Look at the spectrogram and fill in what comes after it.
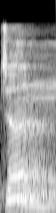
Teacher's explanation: نون مشدد پہ غنہ ہے 2 حرکات آواز ناک کے پانسے میں لے جائیں گے، ناک ہر زبر قائم مقام مد ہے اس لیے 2 حرکات لمبا کریں گے۔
